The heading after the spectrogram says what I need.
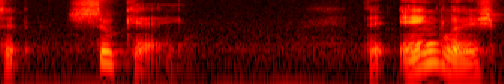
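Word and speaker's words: ψυχή: And we pronounce it suke.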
